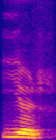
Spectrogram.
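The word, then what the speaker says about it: heir: यहां पर है dash year of this kingdom तो यहां पर क्या यूज होगा यहां पे एच साइलेंट है ठीक है तो ईयर बोला जाता है इयर ईयर तो ये इसमें क्या यूज़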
